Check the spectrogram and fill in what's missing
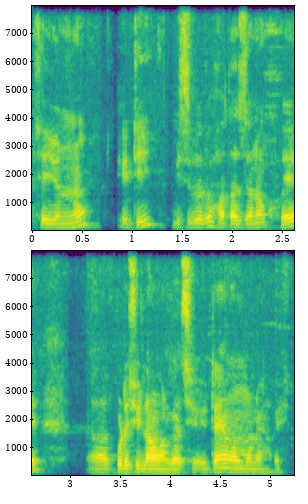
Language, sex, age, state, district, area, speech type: Bengali, male, 18-30, West Bengal, Bankura, urban, spontaneous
